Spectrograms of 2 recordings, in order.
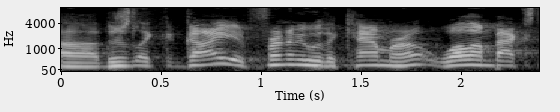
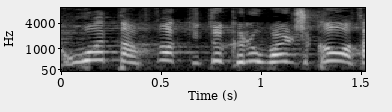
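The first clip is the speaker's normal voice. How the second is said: high-pitched retold disbelief; shocked, rising to louder; incredulous questioning; 10 semitones higher, 4 dB louder, faster than usual. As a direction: react aghast as the staffer, voice up high. Staffer reacts in disbelief.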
